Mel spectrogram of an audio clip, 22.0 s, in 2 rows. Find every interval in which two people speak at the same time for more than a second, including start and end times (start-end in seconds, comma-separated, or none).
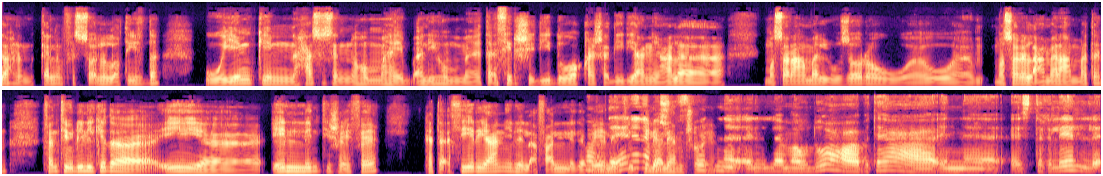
16.8-18.2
